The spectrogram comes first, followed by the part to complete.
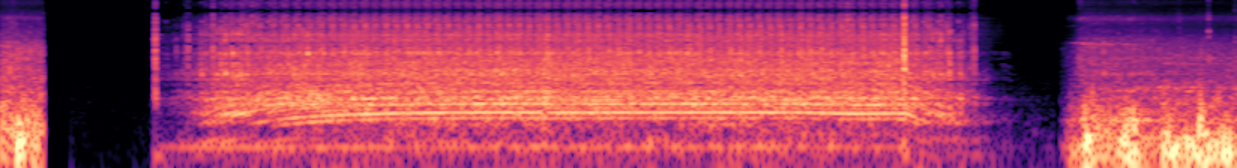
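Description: Film projector sound effect accompanying a countdown leader: a motor winding up in pitch, then a steady mechanical whirring clatter for about five seconds that cuts off abruptly.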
